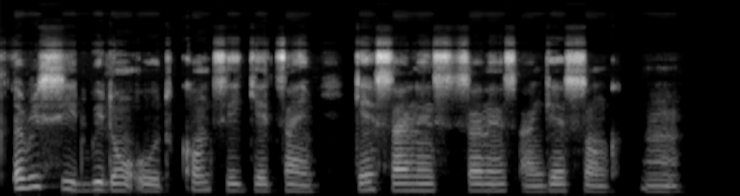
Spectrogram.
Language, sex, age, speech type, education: Nigerian Pidgin, male, 15-29, spontaneous, tertiary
